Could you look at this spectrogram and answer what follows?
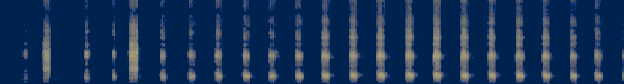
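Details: Female chukar partridge serving as a hunting decoy opens with a few hesitant notes, then settles into a very regular, loud series of gruff chuk calls, roughly two per second.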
